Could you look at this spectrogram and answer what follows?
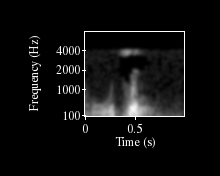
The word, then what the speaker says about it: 无间: 把整个空间都塞满，所以无间哦。所以时间是没有间断，空间也没有间断，痛苦也没有间断，所以称为无间。这个间是间断那个间，应该读作四声啊，无间，无间地狱应该按那个读。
